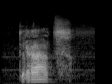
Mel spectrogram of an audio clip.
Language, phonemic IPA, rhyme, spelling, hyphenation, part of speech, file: Dutch, /draːt/, -aːt, draad, draad, noun, Nl-draad.ogg
- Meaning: 1. thread 2. wire 3. screw thread 4. discussion thread, topic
